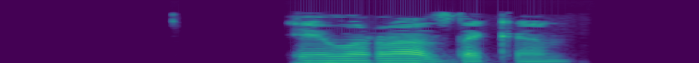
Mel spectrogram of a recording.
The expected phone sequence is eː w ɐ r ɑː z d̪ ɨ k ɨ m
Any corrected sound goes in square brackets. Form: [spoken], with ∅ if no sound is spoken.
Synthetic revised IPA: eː w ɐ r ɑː z d̪ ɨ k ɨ [n]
